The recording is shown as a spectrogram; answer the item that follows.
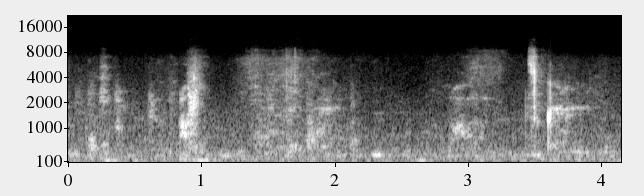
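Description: Near silence: room tone with a few faint, brief sounds, about one second in and again near the end.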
